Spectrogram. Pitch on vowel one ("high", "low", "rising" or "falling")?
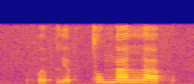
low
